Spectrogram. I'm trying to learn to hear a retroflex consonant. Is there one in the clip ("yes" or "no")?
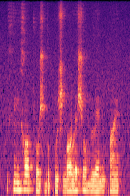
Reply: yes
